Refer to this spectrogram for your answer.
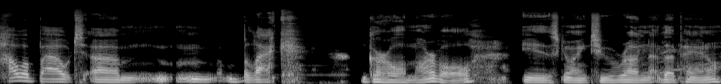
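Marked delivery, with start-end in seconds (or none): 2.3-7.2 slow, halting, careful delivery, every word precise. Handing the panel over, the speaker says the name slowly to get it right. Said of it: "I had to say it slow".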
